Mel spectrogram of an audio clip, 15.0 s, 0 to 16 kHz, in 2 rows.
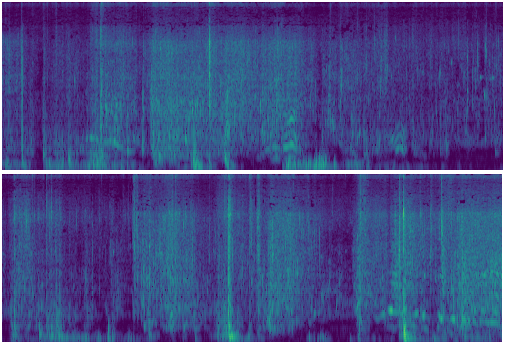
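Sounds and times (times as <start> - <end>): water splashing and dripping: 0.1 - 15.0
net knocking against a boat: 10.7 - 11.5, 13.3 - 14.3.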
